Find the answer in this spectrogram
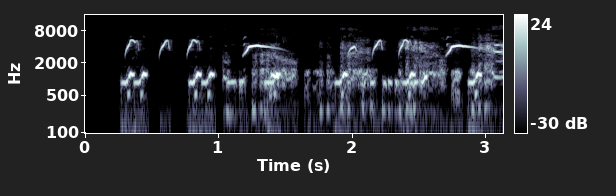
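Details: Female white-breasted waterhen with her chicks: loud, hurried clucking notes mixed with high, bent, whistled squeals, overlapping in a busy, jerky chorus for about three seconds.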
